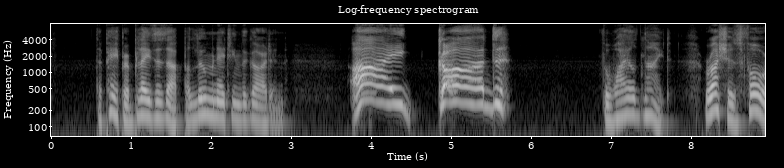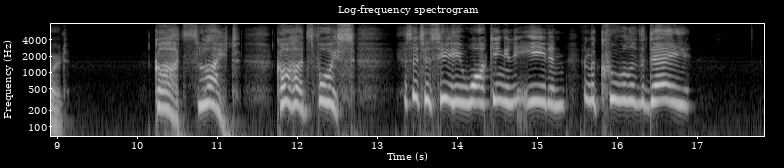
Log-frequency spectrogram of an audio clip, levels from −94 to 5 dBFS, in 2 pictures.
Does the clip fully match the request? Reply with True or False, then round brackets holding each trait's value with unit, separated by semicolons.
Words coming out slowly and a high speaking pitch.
True (105 wpm; 255 Hz)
